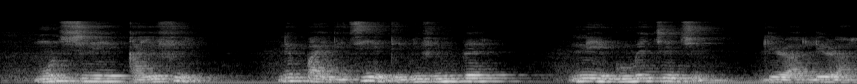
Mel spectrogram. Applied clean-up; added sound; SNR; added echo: none; Bass guitar; 19 dB; reverberation time 0.9 s.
